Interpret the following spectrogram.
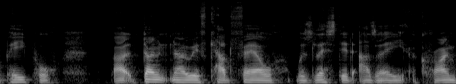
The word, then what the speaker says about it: Cadfael: some of these include cadfel cuz cadfel is a Welsh name and it would be pronounced CAD Vil and it just shows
